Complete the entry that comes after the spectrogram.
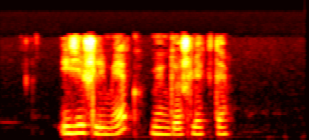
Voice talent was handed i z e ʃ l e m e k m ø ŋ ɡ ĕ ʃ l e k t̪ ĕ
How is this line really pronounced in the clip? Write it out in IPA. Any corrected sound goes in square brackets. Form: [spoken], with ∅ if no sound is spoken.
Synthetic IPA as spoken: i z [i] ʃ l [i] m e k m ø ŋ ɡ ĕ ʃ l e k t̪ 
